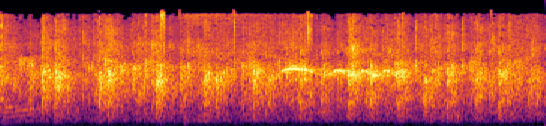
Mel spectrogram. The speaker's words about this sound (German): Und äh, kannst du mal auf die Bühne kommen? Und wir haben einen großen Applaus für ihn.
